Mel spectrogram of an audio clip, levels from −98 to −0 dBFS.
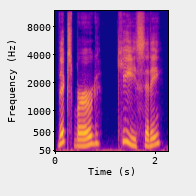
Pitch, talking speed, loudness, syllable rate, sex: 185 Hz, 80 wpm, -20 LUFS, 2.9 syllables/s, male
